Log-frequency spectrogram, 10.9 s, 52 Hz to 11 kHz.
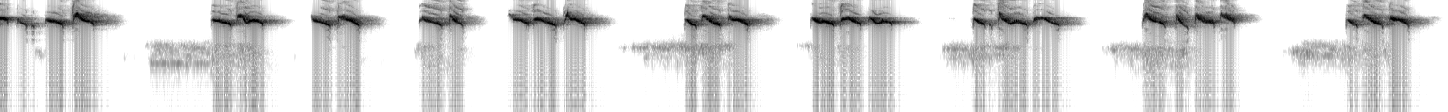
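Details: Kept white-crowned shama growing new feathers, recorded 6 September 2021; bright, chirpy high phrases of quick twittering notes, delivered in short bursts roughly once a second with brief silences between.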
